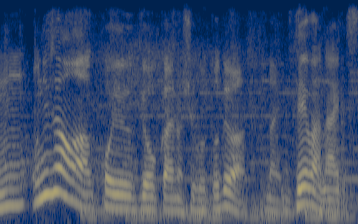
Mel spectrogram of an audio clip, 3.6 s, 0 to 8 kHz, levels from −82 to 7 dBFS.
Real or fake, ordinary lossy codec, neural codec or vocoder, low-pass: real; Opus, 16 kbps; none; 7.2 kHz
